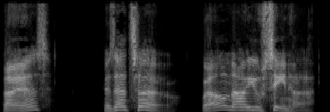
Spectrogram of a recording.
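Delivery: high, loud, hearty dismissal; see off a visitor in a robust high voice; brisk lady gardener. A narrator's reading. Miss Peake seeing off an unwelcome visitor, robust.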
